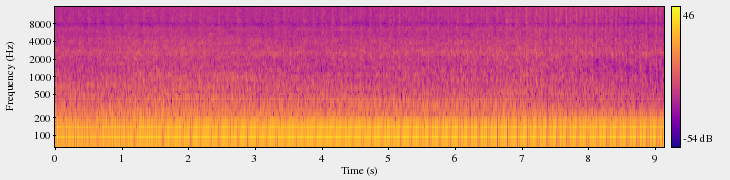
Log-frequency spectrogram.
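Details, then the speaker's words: 2003 GMC Yukon Denali 6.0L LS V8, destined for a Chevy K20 swap, idling with no exhaust: loud, deep, throaty, even rumble with no misses or knocks; healthy. "I'm curious what the 6.0 sounds like with no exhaust. A lot more throatier."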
